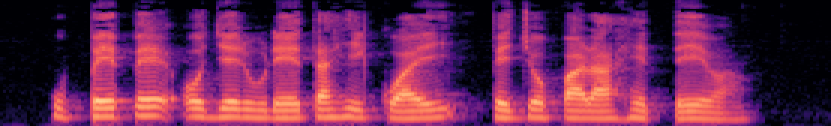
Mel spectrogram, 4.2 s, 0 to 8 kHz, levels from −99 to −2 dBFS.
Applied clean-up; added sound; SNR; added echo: none; none; none; none.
